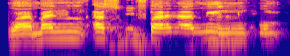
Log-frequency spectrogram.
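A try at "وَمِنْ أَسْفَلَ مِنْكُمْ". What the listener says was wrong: Wamin bukan waman tu.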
